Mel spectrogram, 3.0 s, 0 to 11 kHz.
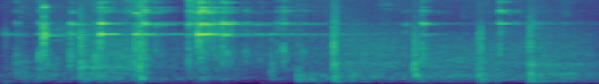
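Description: Prop Prosecco bottles clink and knock against each other repeatedly as they are handled and set down in the Marstalltheater for the 100th performance of Fassbinder's play The Bitter Tears of Petra von Kant, a busy irregular series of bright clinks with some duller thuds.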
